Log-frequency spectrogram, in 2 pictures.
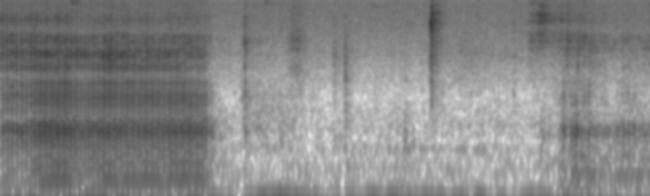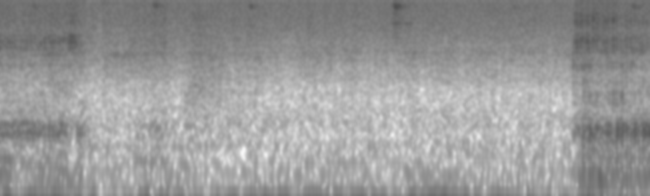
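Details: Snoring French bulldog, a rattling, nasal snore at the start, a shorter one near four seconds and another at the close, with a quiet low wheezing rumble between breaths in a still room.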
